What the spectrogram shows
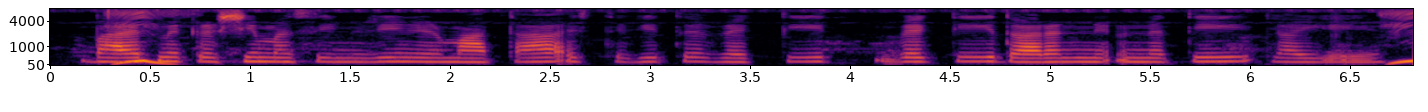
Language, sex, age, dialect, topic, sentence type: Hindi, female, 18-24, Kanauji Braj Bhasha, agriculture, statement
